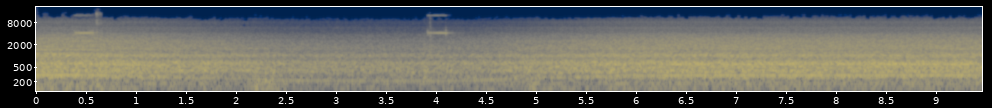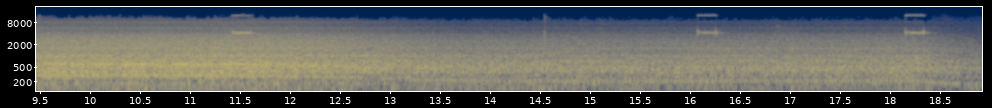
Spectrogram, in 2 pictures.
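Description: A Houzetek Q7 air purifying dehumidifier runs its fan on maximum mode, producing a steady, broadband whoosh that swells and dips gently, with a few short electronic beeps from the unit.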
